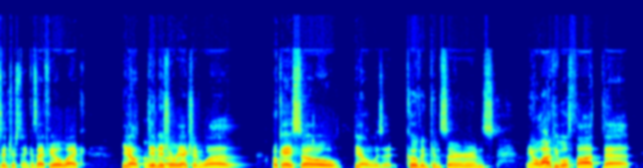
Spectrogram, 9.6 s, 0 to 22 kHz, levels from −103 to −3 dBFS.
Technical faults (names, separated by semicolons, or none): long network dropout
